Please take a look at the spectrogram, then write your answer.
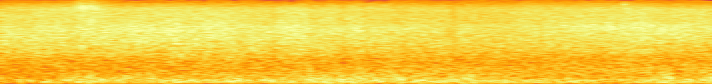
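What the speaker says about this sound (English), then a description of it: "you can hear that ocean" Pacific Ocean surf breaks at a jetty in Brookings, Oregon as a constant deep rumble and wash, mixed with buffeting wind on the microphone, with no talk.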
